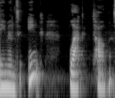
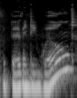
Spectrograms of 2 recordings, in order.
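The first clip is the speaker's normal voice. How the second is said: "world" goes up in an Australian question-like rise; rising at the end. Real, not acted. Telling viewers they're in a burgundy world, rising on "world". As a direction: lift "world" up like a question though it isn't one. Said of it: "I just went so high on world".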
